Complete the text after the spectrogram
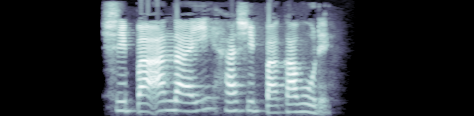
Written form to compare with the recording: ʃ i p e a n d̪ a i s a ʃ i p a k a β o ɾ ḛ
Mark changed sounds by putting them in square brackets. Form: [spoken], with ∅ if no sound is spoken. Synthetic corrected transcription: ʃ i p [a] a n d̪ a i [h] a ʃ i p a k a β [u] ɾ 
